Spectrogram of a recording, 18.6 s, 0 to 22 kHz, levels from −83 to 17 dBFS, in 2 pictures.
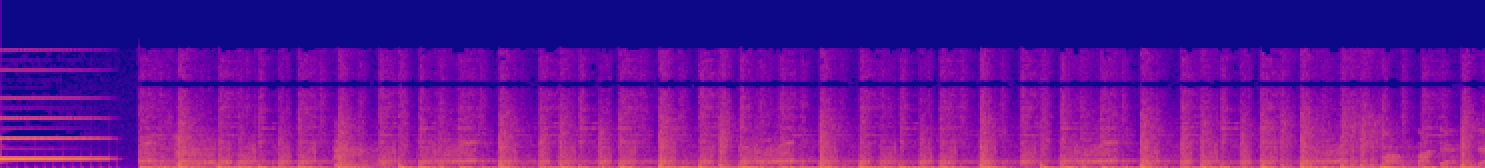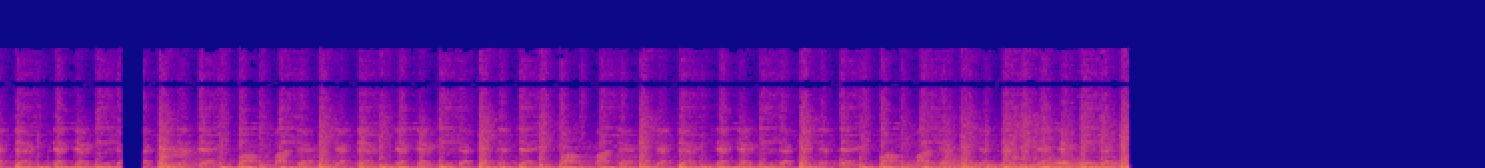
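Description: An audio dropout to silence begins at 16.34 s and runs to the end of the clip, about 2.2 s in all. The sound stops abruptly in mid-flow, and what follows is silence with no room tone or background hiss underneath. That points to the input feed being lost while recording carried on writing silence, most likely from a disconnected device, a broken link or a mute. Whatever happened during those final seconds is not recoverable.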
